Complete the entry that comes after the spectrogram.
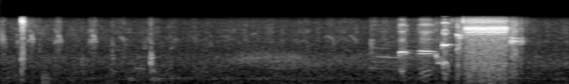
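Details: A male Red-winged Blackbird, recorded from within arm's reach, gives a few chirps and then one loud song near the end: a few clear introductory notes, then a harsh, buzzy trill about half a second long. Faint clicks come before it.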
